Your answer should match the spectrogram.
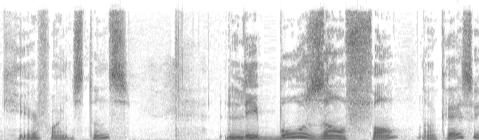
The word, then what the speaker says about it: les beaux enfants: Okay, so you make the liaison between beau, so adjective, and enfant. And here it's quite interesting because even if you've got this X, well, phonetically it will be like Z, so like if it would be an S, okay? Les beaux enfants, all right?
